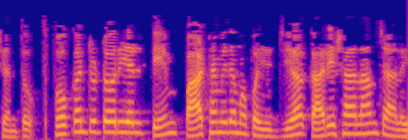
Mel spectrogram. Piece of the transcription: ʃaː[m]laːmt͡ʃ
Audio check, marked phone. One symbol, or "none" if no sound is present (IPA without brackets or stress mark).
none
